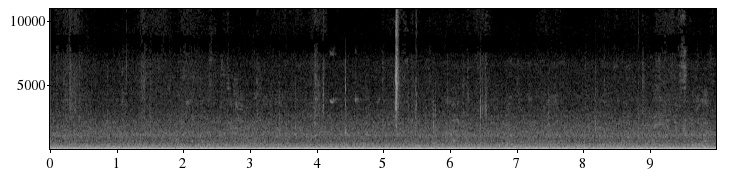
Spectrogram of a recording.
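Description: Steady cabin noise of an Airbus A319 in flight: a loud, even rush of air and engine noise over a strong low hum. A glossy magazine page gives a brief light rustle about five seconds in.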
